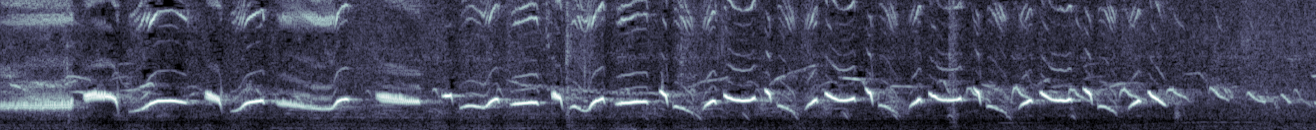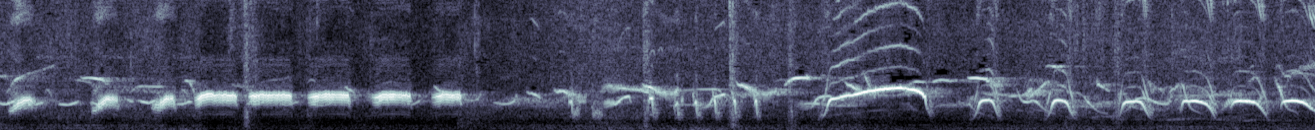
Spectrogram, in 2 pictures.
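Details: Chinese hwamei, a caged songbird offered for sale in Vietnam, sings a long, loud, varied stream of whistled slurs and fast trills, with a brief drop in volume midway before bright rising whistles resume.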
